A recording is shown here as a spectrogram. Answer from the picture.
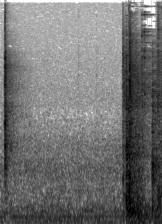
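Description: A single sharp metallic crack as the engine's fan clutch breaks loose from its shaft under a wrench. Near the end comes a louder burst of metal tools clattering.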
